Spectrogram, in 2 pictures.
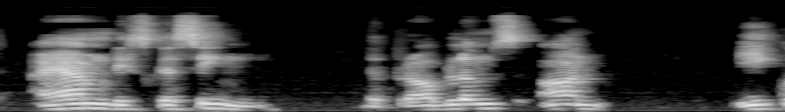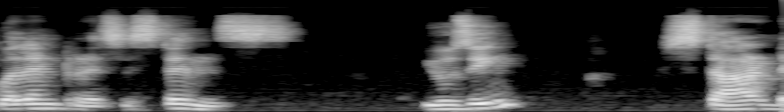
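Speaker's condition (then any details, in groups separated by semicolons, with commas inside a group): No condition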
